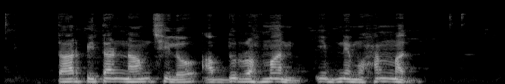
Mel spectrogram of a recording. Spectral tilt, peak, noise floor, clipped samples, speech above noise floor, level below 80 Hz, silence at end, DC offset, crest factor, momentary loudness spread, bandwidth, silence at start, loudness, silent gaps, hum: -6.5 dB/octave; -10 dBFS; -63 dBFS; under 0.1%; 38 dB; -56 dBFS; 0.85 s; under 0.1%; 16 dB; 7 LU; 11.5 kHz; 0.6 s; -26 LUFS; none; none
